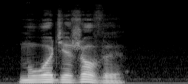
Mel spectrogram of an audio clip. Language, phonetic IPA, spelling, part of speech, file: Polish, [ˌmwɔd͡ʑɛˈʒɔvɨ], młodzieżowy, adjective, Pl-młodzieżowy.ogg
